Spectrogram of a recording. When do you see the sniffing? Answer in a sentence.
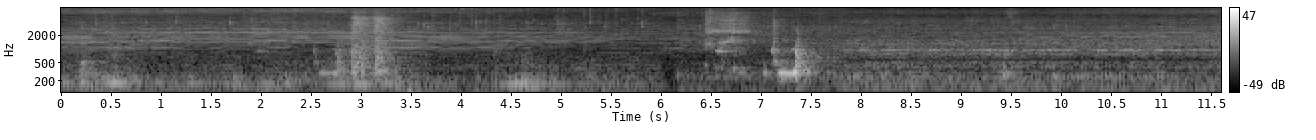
The sniffing can be heard from 1.9 to 3.5 s and from 6.4 to 7.4 s.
